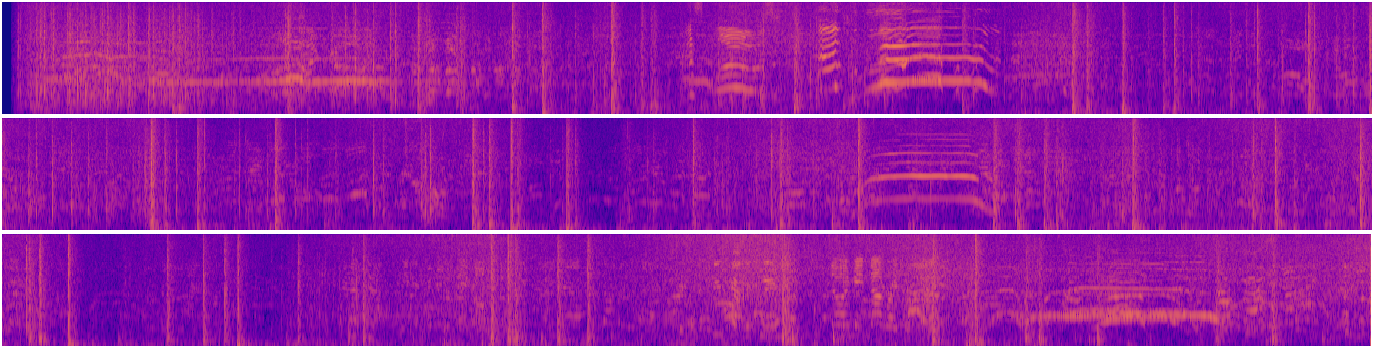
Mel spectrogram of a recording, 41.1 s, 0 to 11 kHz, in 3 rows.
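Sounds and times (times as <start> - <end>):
fireworks bangs and booms: 0.1 - 41.0.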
